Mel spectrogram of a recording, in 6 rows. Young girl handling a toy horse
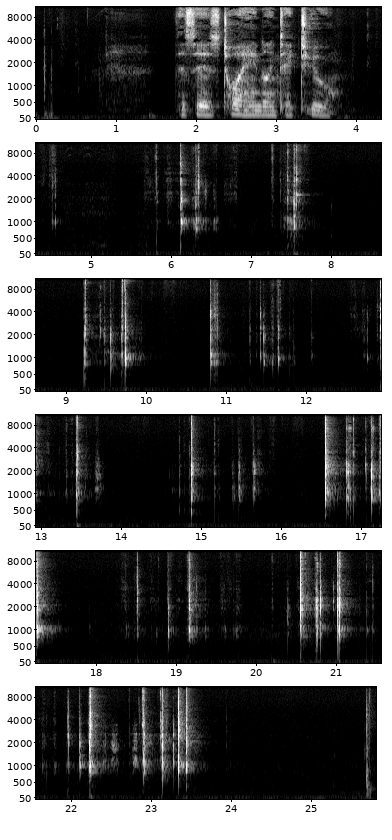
0:03.9 0:07.9, 0:09.2 0:13.9, 0:14.5 0:23.8

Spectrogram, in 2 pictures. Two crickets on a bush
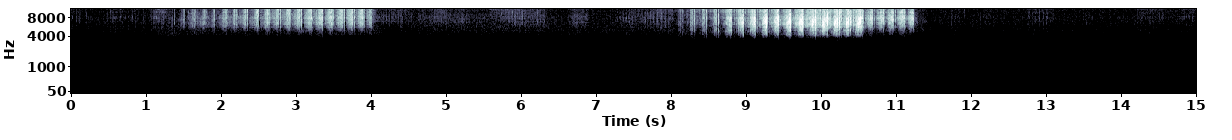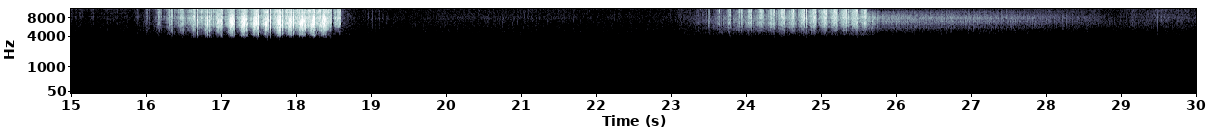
0:01.7 0:04.0, 0:08.3 0:11.3, 0:16.2 0:18.6, 0:23.5 0:26.6

